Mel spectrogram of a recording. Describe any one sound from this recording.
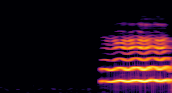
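A young woman hums a wavering, trilling note.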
